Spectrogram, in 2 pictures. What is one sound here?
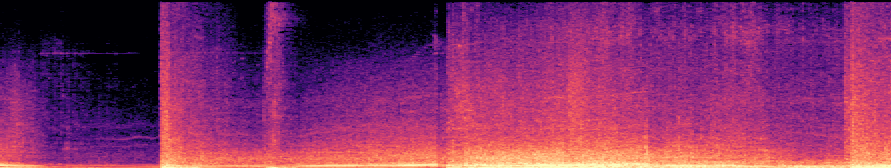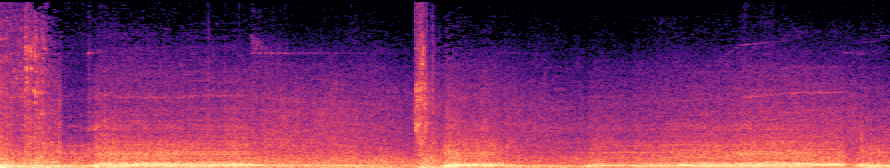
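A car engine roars and revs, rising and falling as gears change.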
